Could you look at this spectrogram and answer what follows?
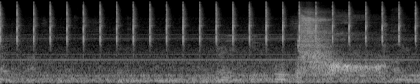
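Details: Focused shockwave therapy on a man's knee for chronic patellar tendinopathy; rapid, regular sharp clicking pulses, about three a second, with a brief rush of noise from the device firing.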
